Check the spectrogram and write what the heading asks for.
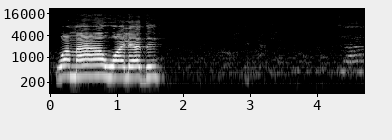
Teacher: اور دال جو ہے یہ ساکن ہے، ساکن حالت میں کیونکہ دال پہ ہم وقف کر رہے ہیں تو دال ساکن ہو جائے گا، تو ساکن حالت میں اس پر قلقلہ ہوگا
